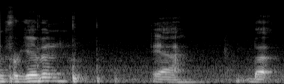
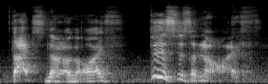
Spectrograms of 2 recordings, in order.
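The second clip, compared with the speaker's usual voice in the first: a hint of Australian accent. Crocodile Dundee impression.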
